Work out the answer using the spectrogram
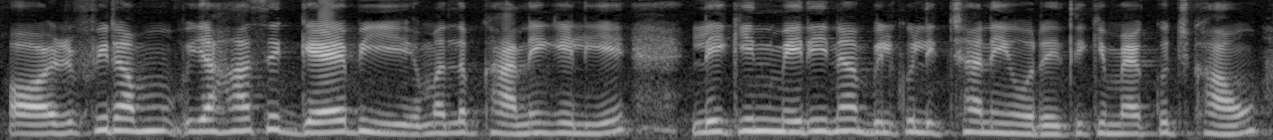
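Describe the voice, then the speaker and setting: A young woman with an Indian accent narrating her daily vlog in a casual, soft-spoken and tired way, with frequent fillers. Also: medium pitch, fairly even intonation, normal speed. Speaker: vlogger.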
